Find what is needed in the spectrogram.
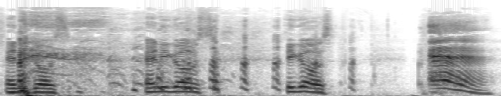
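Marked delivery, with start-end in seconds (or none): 3.2-3.7 high, louder bratty bleat; taunting "eh". Retold or imitated. Dad imitates son leaning in the door, taunting. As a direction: imitate a kid's defiant little noise. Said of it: "he does the verbal equivalent".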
